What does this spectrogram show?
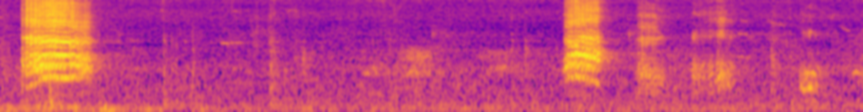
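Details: Young jungle crow giving two loud, harsh, rasping caws about five seconds apart, each under a second long, with faint softer calls and low traffic-like rumble between.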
